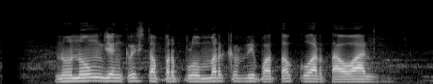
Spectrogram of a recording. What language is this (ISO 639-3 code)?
sun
